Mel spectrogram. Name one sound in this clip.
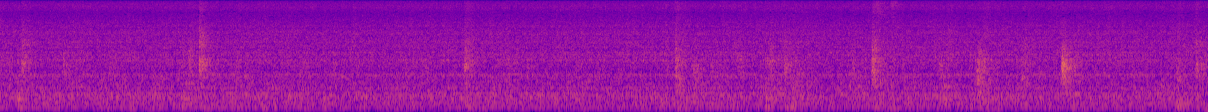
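A condenser tumble dryer runs with a low, steady rumbling hum.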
